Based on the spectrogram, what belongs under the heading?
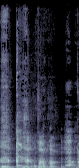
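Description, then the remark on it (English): A person coughs theatrically into a handkerchief in a quick series of four or five harsh, throaty bursts, slightly muffled, with no other sounds around it. “Coughing into the hanky.”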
